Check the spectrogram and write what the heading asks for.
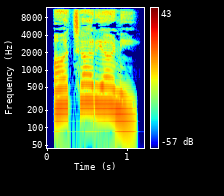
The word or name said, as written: ಆಚಾರ್ಯಾನಿ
